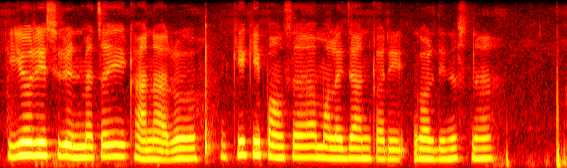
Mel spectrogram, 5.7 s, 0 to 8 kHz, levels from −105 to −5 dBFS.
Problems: background sounds at intervals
